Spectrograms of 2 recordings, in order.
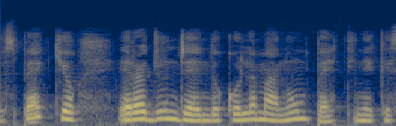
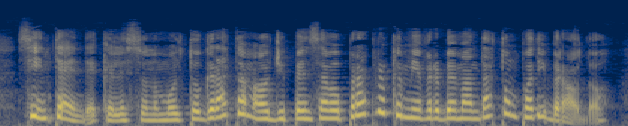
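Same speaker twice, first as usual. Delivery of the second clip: louder, testy complaint; irritated; 5 semitones higher, 5 dB louder than usual. A narrator's reading. Invalid telling the girl she expected broth, irritated. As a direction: grumble loudly in an irritated voice. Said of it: "disse una voce irritata".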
